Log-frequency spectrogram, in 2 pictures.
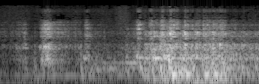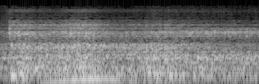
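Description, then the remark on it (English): A propeller aircraft's number one engine coughs and sputters into life, then builds into a steady, loud droning roar with a deep rumble, with no one speaking. “Select the number one engine on, sir.”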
